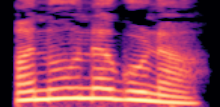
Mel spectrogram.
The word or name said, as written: ಅನೂನಗುಣ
